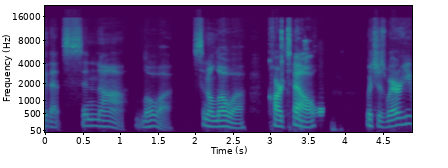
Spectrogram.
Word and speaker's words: Sinaloa: Um, and they say these pills are being mass- prodduced by the Sinola Solola, how do you say that? Saoa Sinaloa cartel, which is where he was in Mexico, right? Sinaloa.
